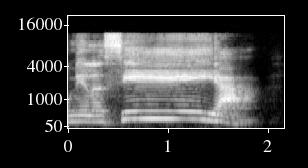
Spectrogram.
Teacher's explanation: o i tem um som forte e o a é outro som forte ou seja eles não são pronunciados na mesma abertura de boca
